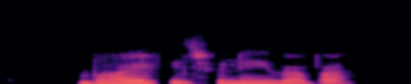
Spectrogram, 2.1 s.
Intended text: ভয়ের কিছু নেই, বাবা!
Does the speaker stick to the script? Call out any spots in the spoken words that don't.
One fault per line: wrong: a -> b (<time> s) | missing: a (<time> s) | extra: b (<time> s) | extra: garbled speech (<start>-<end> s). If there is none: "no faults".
no faults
